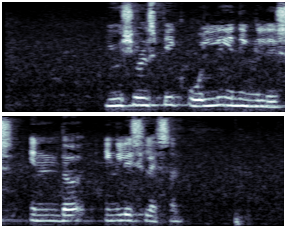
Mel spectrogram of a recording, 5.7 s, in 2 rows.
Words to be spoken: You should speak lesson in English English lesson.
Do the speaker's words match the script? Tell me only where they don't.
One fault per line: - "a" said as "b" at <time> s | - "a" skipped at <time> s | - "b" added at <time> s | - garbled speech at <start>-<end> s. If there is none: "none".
- "lesson" said as "only" at 1.9 s
- "in the" added at 3.1 s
